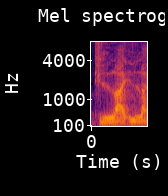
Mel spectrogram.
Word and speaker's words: 딜라일라: 여성이 등장합니다 데릴라 하지요 영어식 발음은 딜라일라 있니다 여분 딜라일라 그러면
